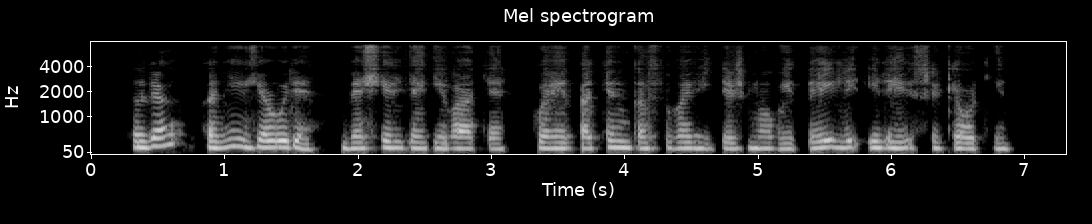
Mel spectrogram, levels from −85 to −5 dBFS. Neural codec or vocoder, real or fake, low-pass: codec, 16 kHz in and 24 kHz out, 1.1 kbps, FireRedTTS-2 codec; fake; 7.2 kHz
